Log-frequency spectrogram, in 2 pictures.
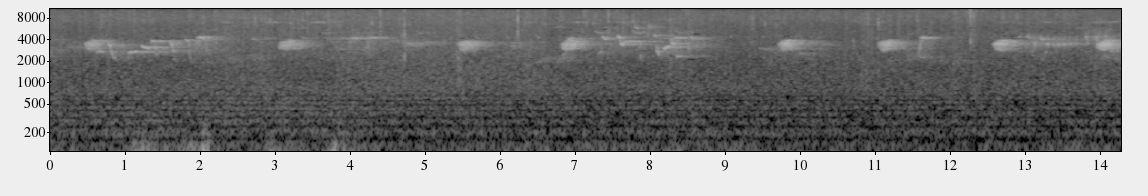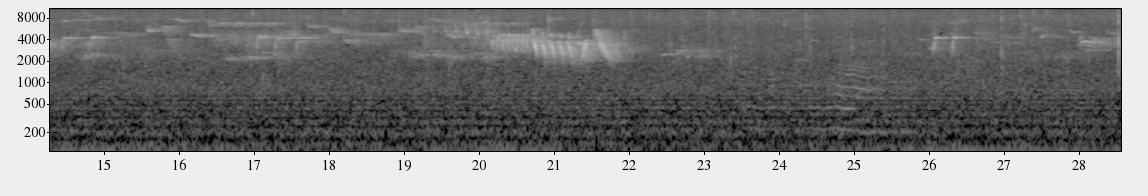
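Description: High-pitched calls from a small wild creature: short notes repeated about once a second, then a rapid buzzing trill a little past the middle, which is the loudest sound.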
